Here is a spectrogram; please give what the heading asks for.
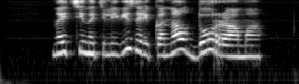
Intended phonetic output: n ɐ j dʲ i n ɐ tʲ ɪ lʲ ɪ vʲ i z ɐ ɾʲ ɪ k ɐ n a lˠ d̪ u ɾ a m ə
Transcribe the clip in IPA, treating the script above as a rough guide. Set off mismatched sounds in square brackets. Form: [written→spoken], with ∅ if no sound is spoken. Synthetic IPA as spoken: n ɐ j [dʲ→tʲ] i n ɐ tʲ ɪ lʲ ɪ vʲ i z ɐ ɾʲ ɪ k ɐ n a lˠ d̪ [u→o] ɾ a m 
